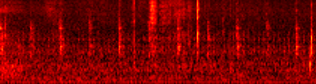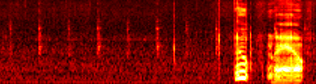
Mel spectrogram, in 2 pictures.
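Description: Quiet room tone with faint, scattered light ticks over a low steady hum. Near the end comes a brief, louder vocal sound from a man, just before he starts speaking.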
